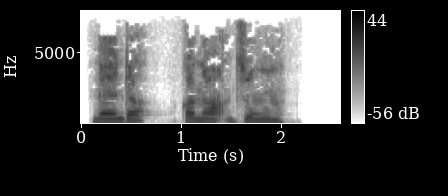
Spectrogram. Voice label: here is the drum, Cayuga

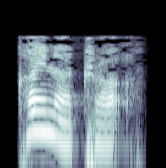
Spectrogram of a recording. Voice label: "knife", Cayuga

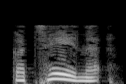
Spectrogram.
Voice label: animal, Cayuga

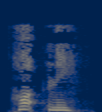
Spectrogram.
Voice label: father, Cayuga

